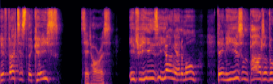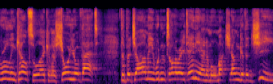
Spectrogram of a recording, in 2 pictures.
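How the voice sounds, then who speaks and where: A man puts on a character voice, pitched extremely high. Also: moderate pace. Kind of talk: audiobook character reading. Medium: read story. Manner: formal, measured, courteous.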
